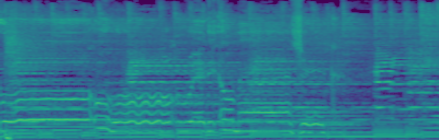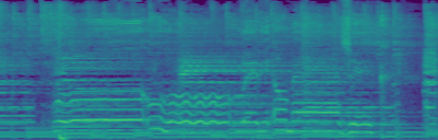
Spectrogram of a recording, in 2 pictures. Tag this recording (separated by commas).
Music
